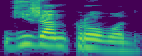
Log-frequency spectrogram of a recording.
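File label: "гижан провод", Komi, female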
